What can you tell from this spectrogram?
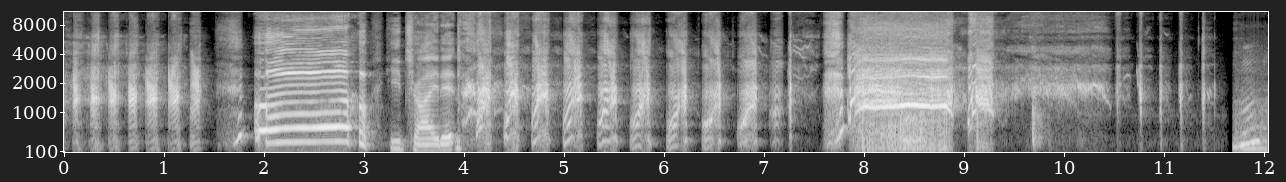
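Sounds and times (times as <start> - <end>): girls laughing: 4.0 - 11.6.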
